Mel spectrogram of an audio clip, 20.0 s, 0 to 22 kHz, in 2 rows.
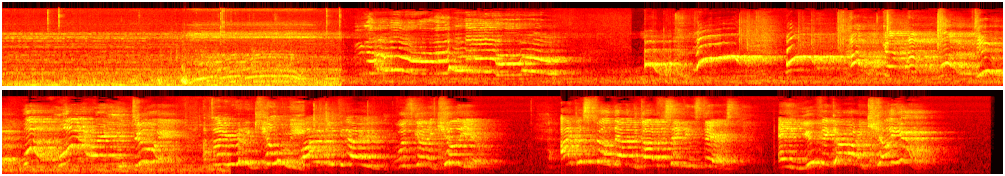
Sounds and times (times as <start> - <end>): Speech: 8.5 - 19.5.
